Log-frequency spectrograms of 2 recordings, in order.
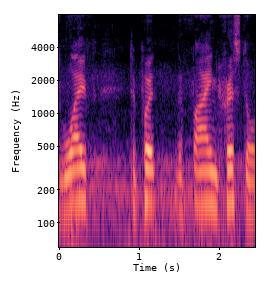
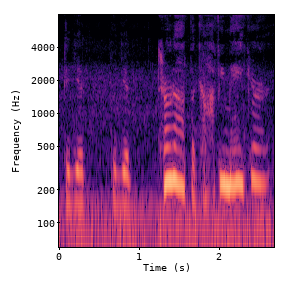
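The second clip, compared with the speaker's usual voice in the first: higher fretting mom voice; worried mom; 8 semitones higher than usual. Retold or imitated. Mom fretting to dad on the plane, higher voice. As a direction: fuss like an anxious mother. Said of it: "It's like".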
